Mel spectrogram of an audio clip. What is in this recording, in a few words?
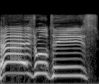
uh oh, Drill Sergeant; Worms Armageddon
